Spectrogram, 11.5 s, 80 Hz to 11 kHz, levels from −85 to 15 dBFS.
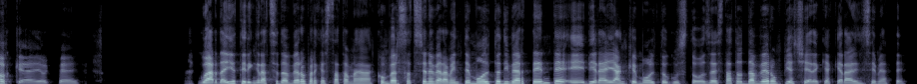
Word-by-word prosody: Okay, 165 Hz, -7 st, -4 dB
okay. 165 Hz, -1 st, -12 dB, 1.5 s
Guarda, 185 Hz, -3 st, +6 dB
io 220 Hz, +6 st, +2 dB
ti 225 Hz, -, +1 dB
ringrazio 185 Hz, 0 st, -1 dB
davvero 195 Hz, +4 st, +2 dB
perché 200 Hz, -6 st, -2 dB
è -, -, -4 dB
stata 175 Hz, 0 st, -3 dB
una 165 Hz, -1 st, -3 dB
conversazione 200 Hz, +3 st, 0 dB
veramente 185 Hz, -1 st, +2 dB
molto 215 Hz, +4 st, +3 dB
divertente, 225 Hz, +4 st, +2 dB
e 190 Hz, -1 st, -2 dB
direi 200 Hz, 0 st, +1 dB
anche 195 Hz, +1 st, +1 dB
molto 190 Hz, +1 st, -4 dB
gustosa. 175 Hz, -2 st, -6 dB
È -, -, -1 dB
stato 215 Hz, +3 st, -4 dB
davvero 215 Hz, +5 st, +2 dB
un 240 Hz, -1 st, -6 dB
piacere 195 Hz, -7 st, -4 dB
chiacchierare 165 Hz, -1 st, -3 dB
insieme 160 Hz, -1 st, -9 dB
a 150 Hz, -, -9 dB
te. 150 Hz, 0 st, -12 dB
190 Hz, 150 wpm, -23 LUFS, 170-210 Hz, 1.5 s, Guarda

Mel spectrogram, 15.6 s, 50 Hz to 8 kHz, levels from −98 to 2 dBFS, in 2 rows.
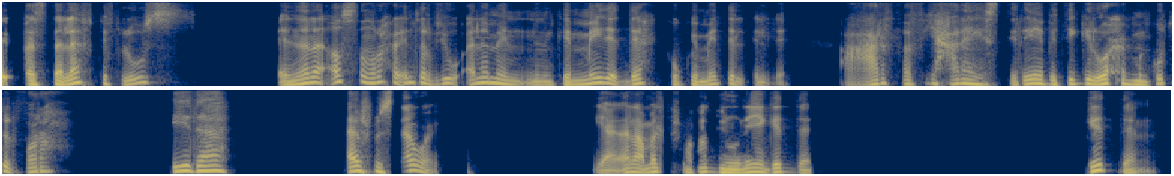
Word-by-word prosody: فاستلفت 125 Hz, +8 st, +3 dB
فلوس 140 Hz, +9 st, -5 dB, 0.5 s
إن 110 Hz, +4 st, +2 dB
أنا 185 Hz, +4 st, +3 dB
أصلًا 195 Hz, -3 st, -1 dB
أرُوح 190 Hz, +1 st, -2 dB
الinterview. 160 Hz, -3 st, -1 dB
أنا 175 Hz, -, +2 dB
من 120 Hz, -9 st, 0 dB
من 110 Hz, -, -3 dB
كمية 125 Hz, +10 st, +2 dB
الضحك، 135 Hz, +7 st, -2 dB
وكمية 115 Hz, +4 st, -2 dB
ال -, -, -1 dB
ال -, -, -10 dB, 0.4 s
عارفة، 135 Hz, +4 st, -3 dB
فيه 145 Hz, +4 st, -8 dB
حالة 140 Hz, -2 st, +1 dB
هستيرية 125 Hz, +6 st, 0 dB
بتيجي 135 Hz, +3 st, -1 dB
للواحد 140 Hz, 0 st, +4 dB
من 115 Hz, -, +1 dB
كُتر 150 Hz, +7 st, -1 dB
الفرح. 150 Hz, +4 st, -6 dB, 0.7 s
إيه 175 Hz, -, +6 dB
ده! 170 Hz, -1 st, +4 dB, 0.8 s
أنا -, -, +8 dB
مش -, -, -1 dB
مستوعب. -, -, 0 dB, 1.0 s
يعني 95 Hz, +5 st, -1 dB
أنا 130 Hz, -, +4 dB
عملت 140 Hz, +3 st, +2 dB
حركات 130 Hz, +5 st, -3 dB
جنونية 120 Hz, +1 st, +3 dB
جدًا. 120 Hz, -5 st, -1 dB, 1.9 s
جدًا. 175 Hz, -, +1 dB
135 Hz, 140 wpm, -25 LUFS, 115-160 Hz, 1.9 s, أنا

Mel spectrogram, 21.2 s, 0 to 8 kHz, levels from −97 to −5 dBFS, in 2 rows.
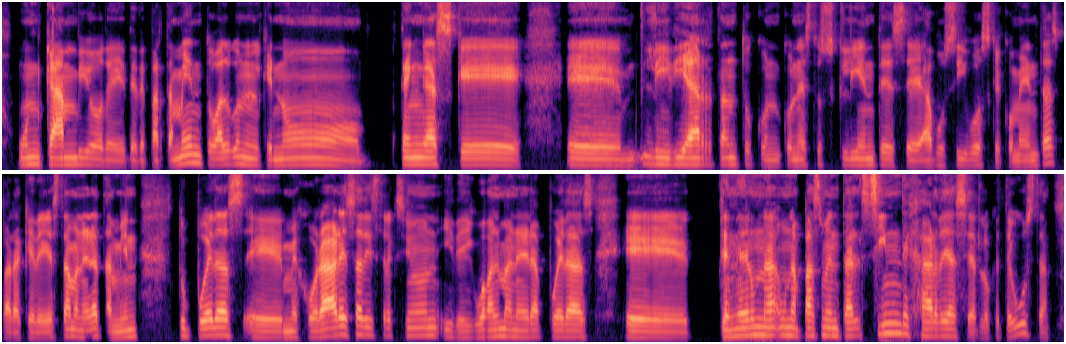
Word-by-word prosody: un 120 Hz, +1 st, -5 dB
cambio 115 Hz, -1 st, +2 dB
de 95 Hz, -1 st, -5 dB
de -, -, -8 dB
departamento, 135 Hz, -2 st, -3 dB
algo 120 Hz, +3 st, -2 dB
en 125 Hz, -, -4 dB
el 110 Hz, -4 st, -4 dB
que 105 Hz, -, -3 dB
no 110 Hz, -4 st, -4 dB, 0.3 s
tengas 120 Hz, -1 st, +6 dB
que, 115 Hz, -3 st, +2 dB, 0.4 s
em, 105 Hz, -2 st, +1 dB
lidiar 120 Hz, -1 st, +2 dB
tanto 115 Hz, +1 st, -8 dB
con 100 Hz, -2 st, -13 dB
con 100 Hz, +2 st, -9 dB
estos 105 Hz, -1 st, -4 dB
clientes, 110 Hz, -1 st, -3 dB
eh, 95 Hz, 0 st, -2 dB
abusivos 105 Hz, +1 st, -3 dB
que -, -, -10 dB
comentas 100 Hz, +10 st, -6 dB
para 95 Hz, -, -4 dB
que 100 Hz, -, -5 dB
de 95 Hz, 0 st, -1 dB
esta 100 Hz, +5 st, +1 dB
manera 120 Hz, +1 st, +1 dB
también 110 Hz, +4 st, -3 dB, 0.4 s
tú 130 Hz, -2 st, -10 dB
puedas, 140 Hz, +2 st, +4 dB
eh, 105 Hz, -2 st, +1 dB
mejorar 110 Hz, +5 st, +5 dB
esa 150 Hz, 0 st, +2 dB
distracción 135 Hz, 0 st, -4 dB
y 120 Hz, -1 st, -10 dB
de 105 Hz, -1 st, -6 dB
igual 115 Hz, +3 st, -3 dB
manera 115 Hz, -2 st, -1 dB
puedas, 115 Hz, -1 st, 0 dB, 0.3 s
eh, 100 Hz, -2 st, +3 dB, 0.3 s
tener 125 Hz, +3 st, +1 dB
una 145 Hz, -1 st, +2 dB
una 140 Hz, -3 st, -2 dB
paz 135 Hz, +2 st, +2 dB
mental 135 Hz, -1 st, -1 dB
sin 175 Hz, +4 st, +5 dB
dejar 125 Hz, -6 st, -1 dB
de 130 Hz, 0 st, 0 dB
hacer 125 Hz, -, 0 dB
lo -, -, -11 dB
que -, -, -18 dB
te -, -, -8 dB
gusta. -, -, -6 dB
115 Hz, 155 wpm, -25 LUFS, 105-125 Hz, 0.4 s, tengas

